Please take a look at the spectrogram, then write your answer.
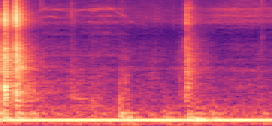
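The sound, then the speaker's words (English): A die rolled on the floor clatters: a quick pair of sharp clicks, then a few scattered taps as it tumbles and settles. Fairly quiet, over a low steady hum, with no talking. “I would prefer that my die be kept on the floor, please.”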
